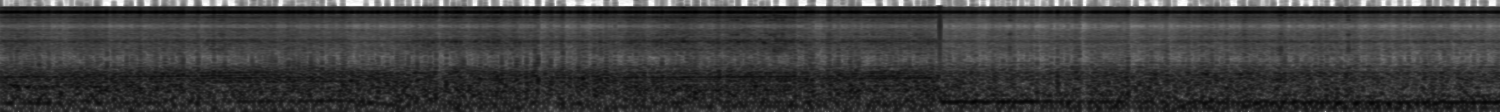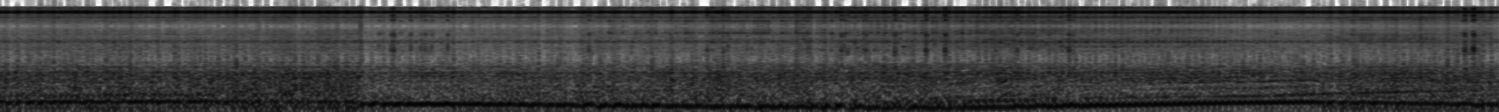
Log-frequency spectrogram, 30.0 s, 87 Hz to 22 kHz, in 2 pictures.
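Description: Ford flathead V8 of a 1952 open-wheel race car running under way, heard on board with wind rushing past. The engine note holds steady for long stretches, shifts in pitch twice, and climbs slowly in the last third as the car accelerates.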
